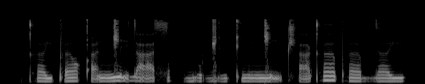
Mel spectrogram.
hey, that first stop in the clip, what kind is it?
aspirated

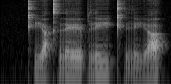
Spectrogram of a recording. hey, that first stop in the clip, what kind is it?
aspirated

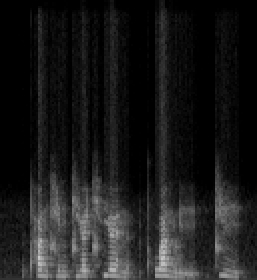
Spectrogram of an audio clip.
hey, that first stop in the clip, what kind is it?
aspirated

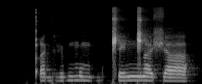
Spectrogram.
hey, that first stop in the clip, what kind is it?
ejective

